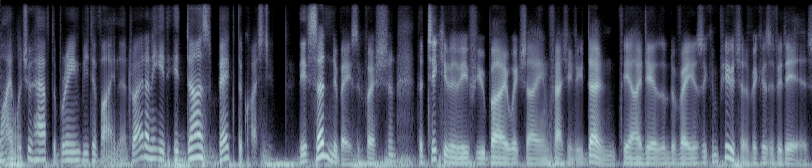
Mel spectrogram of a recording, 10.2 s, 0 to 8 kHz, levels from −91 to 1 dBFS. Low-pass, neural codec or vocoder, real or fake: 7.2 kHz; codec, 24 kHz, 0.9 kbps, WavTokenizer, large speech release; fake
